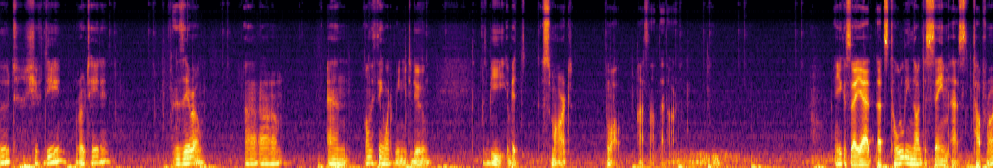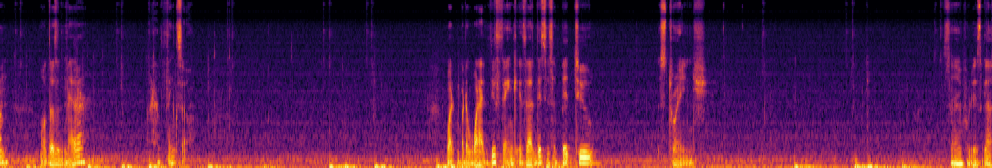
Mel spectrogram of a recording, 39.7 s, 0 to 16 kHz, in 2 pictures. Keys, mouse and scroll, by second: 0.5 shift+d, 1.4 r, 6.7 Tab, 7.3 click, 8.1 z, 8.7 b, 10.8-12.6 drag, 12.6-14.7 middle drag, 12.7 e, 13.7 s, 14.2 e, 14.9-22.0 drag, 15.0 s, 17.7 s, 18.9 Tab, 19.4 s, 20.4 g, 21.6 s, 22.4 g, 23.9-26.3 drag, 24.0 s, 25.3 g, 26.4 click, 26.5 s, 27.4 z, 28.6 Tab, 28.9 z, 31.4 b, 35.8 s, 36.9-39.7 drag, 37.0 Tab, 37.2 z, 37.9 Tab, 38.6 right click.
